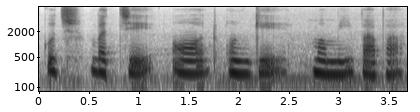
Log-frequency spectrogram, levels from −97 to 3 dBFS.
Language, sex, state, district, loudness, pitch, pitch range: Hindi, female, Madhya Pradesh, Bhopal, -16 LUFS, 210 Hz, 200-215 Hz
